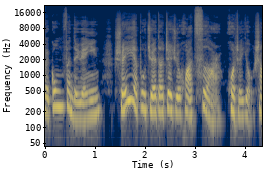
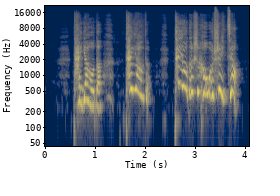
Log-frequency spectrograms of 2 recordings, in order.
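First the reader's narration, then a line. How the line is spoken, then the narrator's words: Angry shouting. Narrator (Chinese): 愤怒促使他朝旅客们喊道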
